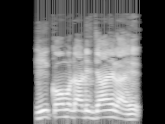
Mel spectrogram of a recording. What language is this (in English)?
Sindhi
